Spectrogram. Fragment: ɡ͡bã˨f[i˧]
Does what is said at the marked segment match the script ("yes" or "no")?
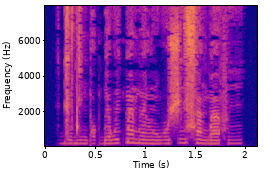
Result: yes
